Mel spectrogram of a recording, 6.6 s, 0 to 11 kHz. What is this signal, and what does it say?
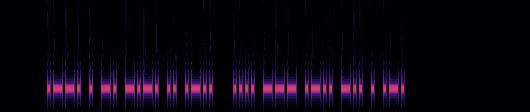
Morse code, heard as a keyed tone, about 34 wpm, 700 Hz. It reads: PENCIL HOLDER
